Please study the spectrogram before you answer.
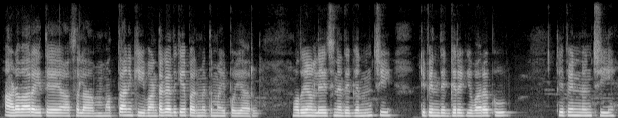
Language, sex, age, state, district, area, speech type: Telugu, female, 45-60, Andhra Pradesh, Guntur, rural, spontaneous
